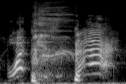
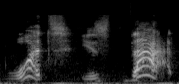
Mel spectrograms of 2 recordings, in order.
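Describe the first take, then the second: First: High, slow, scandalized question; drawn-out high disbelief, hammed up; mock shock. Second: Slow, hushed, higher-pitched disbelief; slow, incredulous question. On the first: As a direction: imitate an appalled onlooker, stretching each word. Retold actress reacts in shock. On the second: Retold or imitated. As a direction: draw out each word in soft disbelief. Retold actor baffled by picture.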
